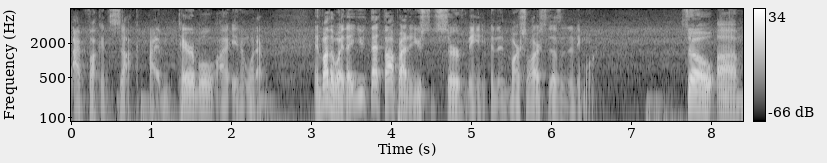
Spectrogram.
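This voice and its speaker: A man's voice: deep voice, a bit bright, a little hiss or hum. A man as a podcast guest, talking candidly and swearing freely, telling stories with acted-out dialogue in casual conversation.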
